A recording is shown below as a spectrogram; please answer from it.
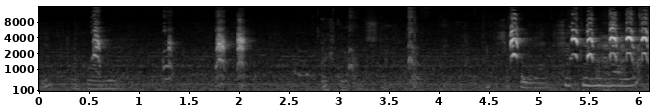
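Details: Pet prairie dog named Donguri handled at a veterinary clinic in Nagoya during treatment with eye drops, fluids and washing; sharp, bright squeaky chirps, single then in a rapid burst of five, with a person talking softly in between.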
